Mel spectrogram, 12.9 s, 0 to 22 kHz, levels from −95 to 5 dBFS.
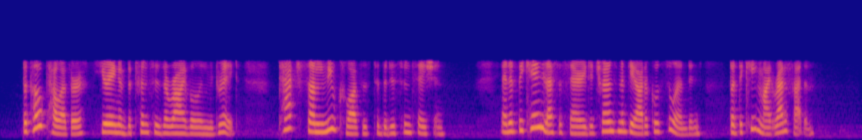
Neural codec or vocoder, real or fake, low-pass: codec, 16 kHz, 0.5 kbps, FunCodec, trained on LibriTTS, 25 frames a second; fake; 3.6 kHz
